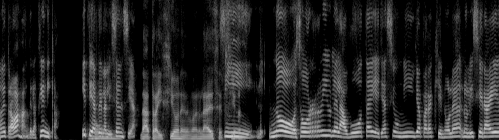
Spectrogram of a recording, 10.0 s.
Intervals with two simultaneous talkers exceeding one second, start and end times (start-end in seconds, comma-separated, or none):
none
